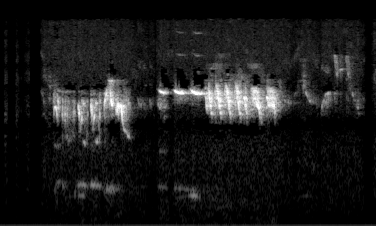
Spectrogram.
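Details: Male lined seedeater singing while facing the recorder on a farm in rural Coronel Murta, Brazil. The song is a fast, scratchy, twittering phrase: a jumbled opening, then a brief whistled note leading into a run of rapid buzzy notes, with softer notes trailing off.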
